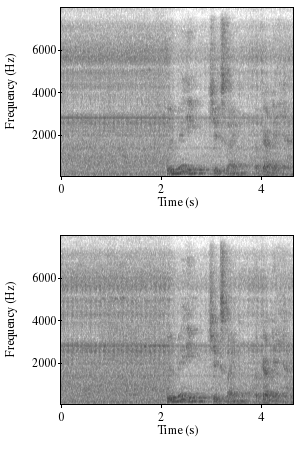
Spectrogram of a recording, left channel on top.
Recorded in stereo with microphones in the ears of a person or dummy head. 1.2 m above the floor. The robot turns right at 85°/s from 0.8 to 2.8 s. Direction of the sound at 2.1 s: Straight behind.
